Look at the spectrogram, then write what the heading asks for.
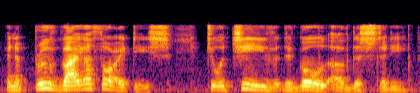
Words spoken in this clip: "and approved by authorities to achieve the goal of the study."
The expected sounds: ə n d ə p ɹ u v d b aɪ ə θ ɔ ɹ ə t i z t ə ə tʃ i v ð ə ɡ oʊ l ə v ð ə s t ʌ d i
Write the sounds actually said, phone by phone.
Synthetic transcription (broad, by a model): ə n ə p ɹ u v d b aɪ ə θ ɔ ɹ ə t i z t ə ə tʃ i v ð ə ɡ oʊ l ə v ð ə s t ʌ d i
